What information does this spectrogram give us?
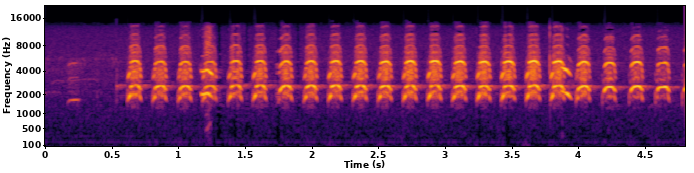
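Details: Osprey calling at Hog Island nest on 11 May 2021 with intruders near: one soft note, then around twenty loud, evenly paced whistled chirps delivered quickly and without pause.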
